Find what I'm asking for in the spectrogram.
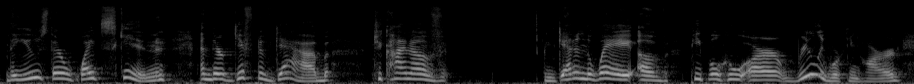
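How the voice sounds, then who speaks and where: Lively, blunt woman vlogger. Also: mid-range voice. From France. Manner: candid, chatty, blunt with swearing. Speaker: video blog host. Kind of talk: casual storytelling monologue.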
